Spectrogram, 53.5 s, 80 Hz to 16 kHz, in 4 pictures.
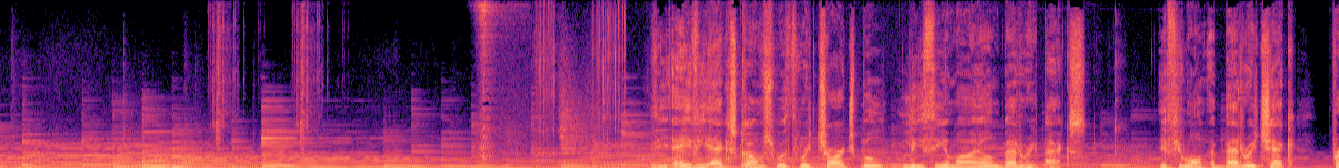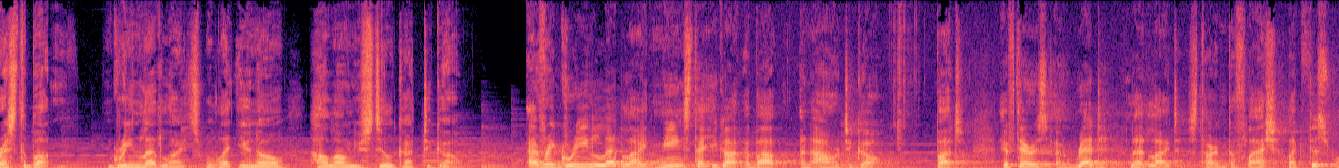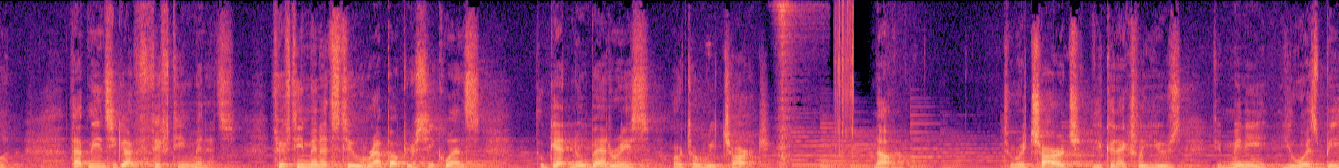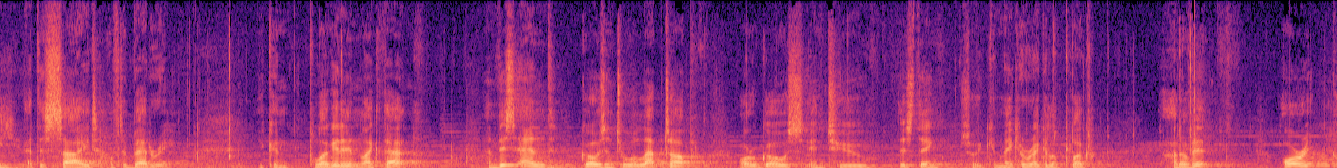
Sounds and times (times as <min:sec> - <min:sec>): Music: 0:00.0 - 0:53.5
Speech: 0:06.5 - 0:10.9, 0:11.6 - 0:18.0, 0:18.7 - 0:31.6, 0:32.2 - 0:34.5, 0:35.5 - 0:35.8, 0:36.8 - 0:42.0, 0:42.8 - 0:44.4, 0:45.0 - 0:51.2, 0:51.8 - 0:52.4, 0:53.0 - 0:53.5.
